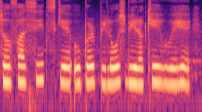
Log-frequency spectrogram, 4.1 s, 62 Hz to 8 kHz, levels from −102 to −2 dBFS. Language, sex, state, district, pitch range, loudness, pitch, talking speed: Hindi, female, Arunachal Pradesh, Papum Pare, 215-230 Hz, -14 LUFS, 225 Hz, 135 wpm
